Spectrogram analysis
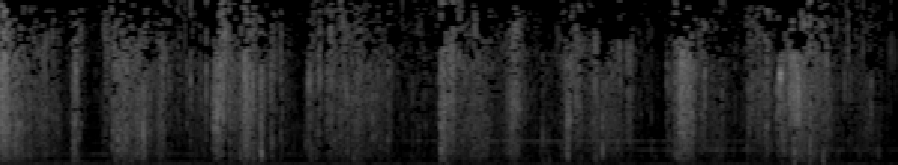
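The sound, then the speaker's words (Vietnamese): Slow footsteps crunching and rustling on dry leaves, an unhurried series of soft crackly steps spaced unevenly over a faint steady hum. “Dường như người kia bước đi rất chậm, mỗi một bước đi chân dẫm lên lá khô cứ sột soạt, rất chậm rãi”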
